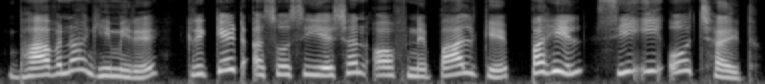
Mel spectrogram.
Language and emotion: Maithili, neutral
